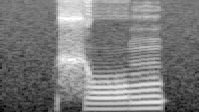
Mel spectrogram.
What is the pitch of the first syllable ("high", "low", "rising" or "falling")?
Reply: rising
